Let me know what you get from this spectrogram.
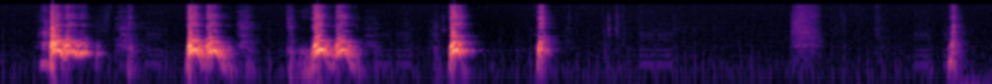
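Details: Female Scottish Terrier indoors by the front door, barking as a friendly neighbourhood mail carrier approaches: four loud harsh barks in the first six seconds, then two softer single barks and a faint final yap, with quiet gaps between.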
